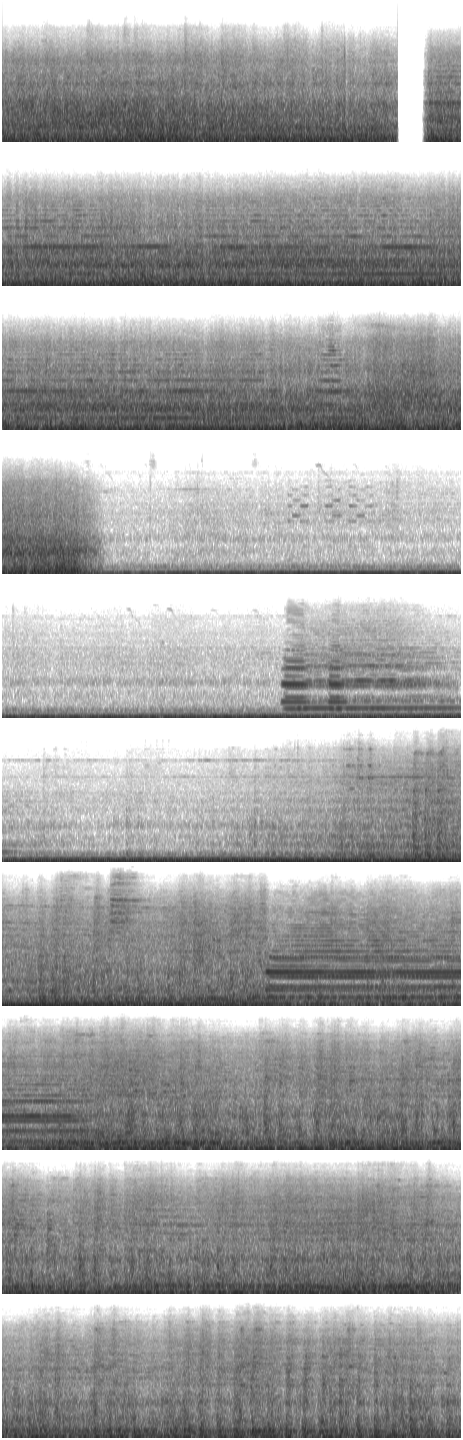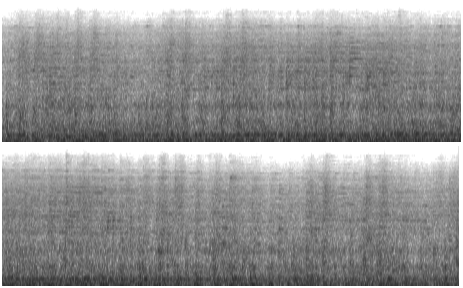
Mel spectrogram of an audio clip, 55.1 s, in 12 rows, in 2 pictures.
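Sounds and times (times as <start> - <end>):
locomotive horn: 4.2 - 12.8, 16.5 - 17.7, 21.1 - 23.3, 30.2 - 33.1
train wheels clattering: 24.1 - 55.0.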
